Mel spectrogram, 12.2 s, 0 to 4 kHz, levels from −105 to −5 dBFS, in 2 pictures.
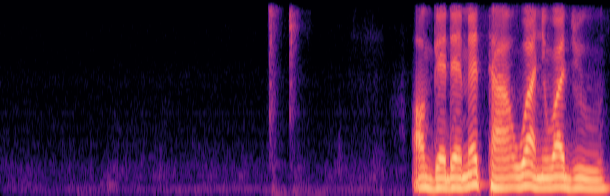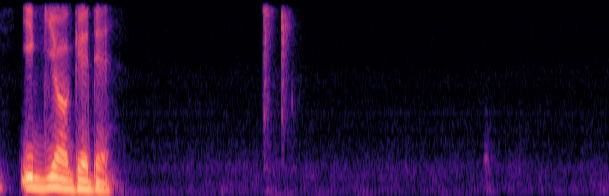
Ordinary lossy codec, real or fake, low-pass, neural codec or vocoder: AAC, 32 kbps; real; 3.6 kHz; none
